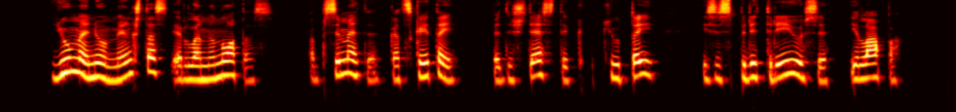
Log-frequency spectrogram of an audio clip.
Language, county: Lithuanian, Vilnius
